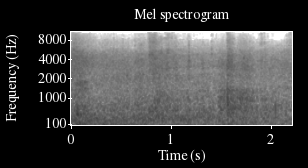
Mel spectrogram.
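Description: Steady rumbling wash of surf on a shingle beach, with a few faint ticks of handling or stones.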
